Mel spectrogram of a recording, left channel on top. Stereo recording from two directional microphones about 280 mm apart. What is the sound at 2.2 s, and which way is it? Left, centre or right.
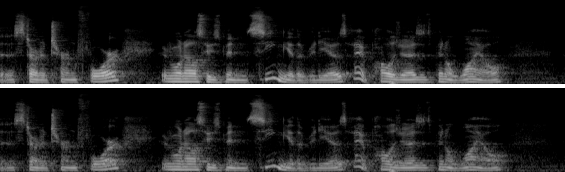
Speech, centre.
